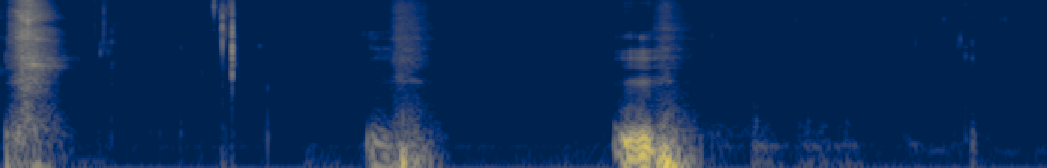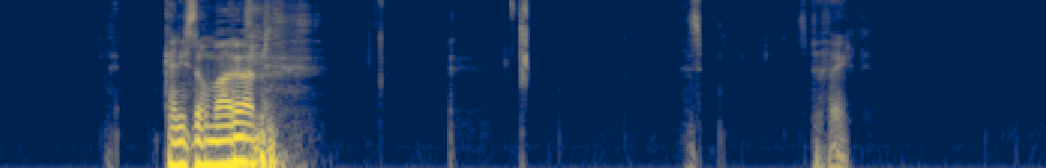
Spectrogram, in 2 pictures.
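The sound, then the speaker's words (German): Several moist mouth smacks and clicks made close to a person's ear as part of a bet on whether they sound too dry or too wet, spaced irregularly, with a brief spoken question in between; the wet sounds are intimate. “Zu trocken oder zu feucht? Ach so, zu, zu feucht, wenn dann.”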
